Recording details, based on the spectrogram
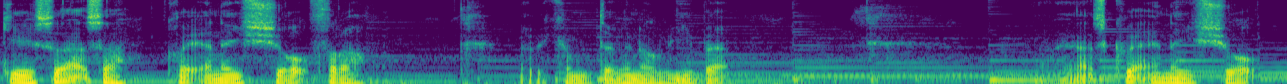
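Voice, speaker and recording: With music in the background, a man speaks in a Scottish accent at a very deep, low pitch. His pitch varies in an ordinary way, and he leaves long, frequent pauses. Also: moderate pace. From Scotland. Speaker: drone pilot. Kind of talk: casual commentary while flying a drone. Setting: outdoors.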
